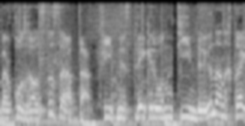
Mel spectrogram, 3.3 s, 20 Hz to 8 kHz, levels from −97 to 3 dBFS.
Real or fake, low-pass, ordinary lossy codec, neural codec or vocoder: real; 7.2 kHz; none; none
